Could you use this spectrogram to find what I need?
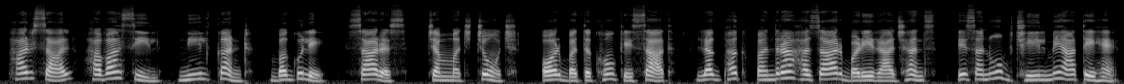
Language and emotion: Hindi, neutral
